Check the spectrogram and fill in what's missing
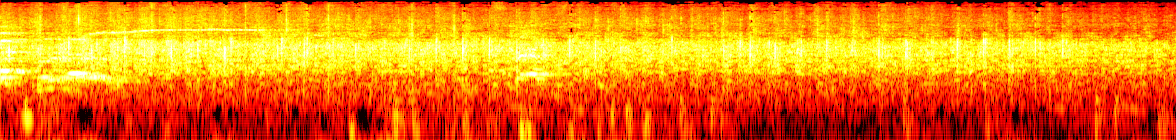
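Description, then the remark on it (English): Steady applause from an audience for Emily Miller of the Washington Times receiving a Journalist of the Year award, a dense wash of many hands clapping at an even level for about twelve seconds, with no talking over it. “And as the applause from the audience here, everybody sort of knows and probably read her material.”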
